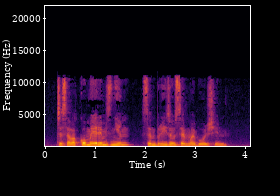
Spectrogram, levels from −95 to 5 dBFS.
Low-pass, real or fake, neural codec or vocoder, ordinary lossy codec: 10.8 kHz; fake; codec, 24 kHz, 0.9 kbps, WavTokenizer, medium speech release version 1; AAC, 32 kbps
